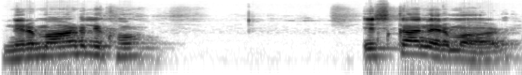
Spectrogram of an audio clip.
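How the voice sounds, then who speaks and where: Man, coaching teacher, high voice, dictating notes, repeats words slowly. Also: lively intonation, pushed and bright. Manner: repeats key words slowly for students to write. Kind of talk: classroom lecture dictating notes.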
